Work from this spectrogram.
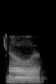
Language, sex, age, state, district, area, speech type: Kashmiri, male, 18-30, Jammu and Kashmir, Shopian, rural, conversation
